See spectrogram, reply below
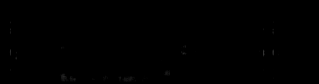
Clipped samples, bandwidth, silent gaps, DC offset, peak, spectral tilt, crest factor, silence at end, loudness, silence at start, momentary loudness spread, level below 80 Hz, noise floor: under 0.1%; 7.4 kHz; 0.17-0.57 s, 0.78-0.84 s, 1.53-1.59 s, 2.03-2.58 s, 2.66-2.72 s; under 0.1%; -40 dBFS; -2 dB/octave; 30 dB; 0.4 s; -67 LUFS; 0.1 s; 5 LU; under -90 dBFS; under -90 dBFS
